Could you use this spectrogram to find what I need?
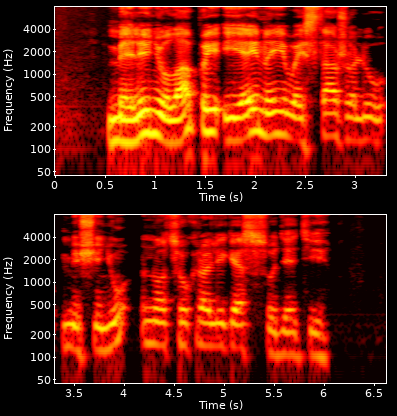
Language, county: Lithuanian, Alytus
